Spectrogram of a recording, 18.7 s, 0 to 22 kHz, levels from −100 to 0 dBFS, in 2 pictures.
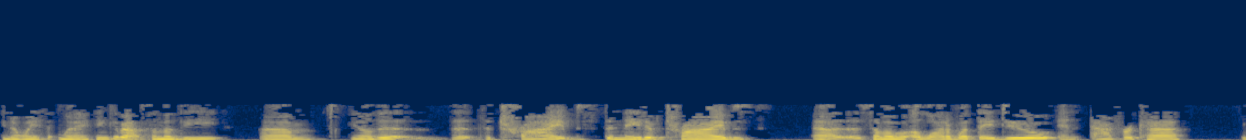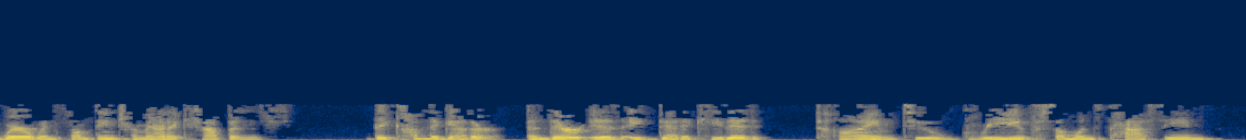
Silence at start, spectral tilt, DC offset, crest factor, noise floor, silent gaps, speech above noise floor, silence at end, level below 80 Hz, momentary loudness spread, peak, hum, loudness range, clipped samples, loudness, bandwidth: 0 s; -11 dB/octave; under 0.1%; 16 dB; -56 dBFS; none; 40 dB; 0.25 s; -48 dBFS; 13 LU; 0 dBFS; none; 4 LU; under 0.1%; -16 LUFS; 5.8 kHz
